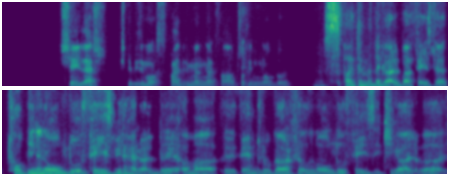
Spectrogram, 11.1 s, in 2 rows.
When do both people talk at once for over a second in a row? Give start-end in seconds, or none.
none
